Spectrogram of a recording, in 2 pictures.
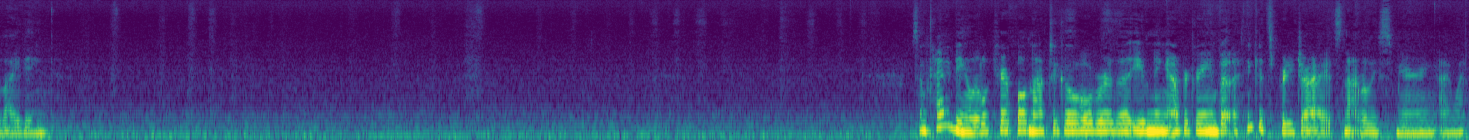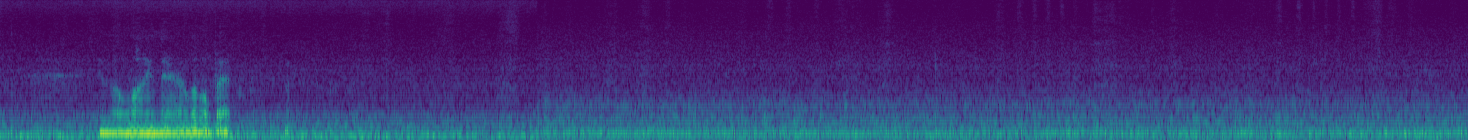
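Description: A felt-tip marker scratches softly on card.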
